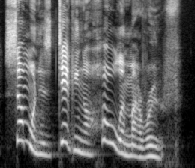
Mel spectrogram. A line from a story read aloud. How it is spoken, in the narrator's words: You exclaim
